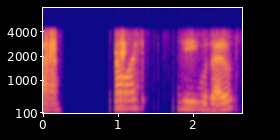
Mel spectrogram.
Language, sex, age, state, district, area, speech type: Sindhi, female, 45-60, Uttar Pradesh, Lucknow, urban, conversation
